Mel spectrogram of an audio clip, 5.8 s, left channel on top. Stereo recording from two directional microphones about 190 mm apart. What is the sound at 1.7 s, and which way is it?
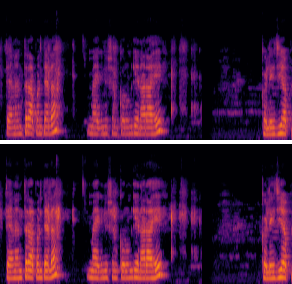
A woman's voice, 25° right (ahead or behind).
